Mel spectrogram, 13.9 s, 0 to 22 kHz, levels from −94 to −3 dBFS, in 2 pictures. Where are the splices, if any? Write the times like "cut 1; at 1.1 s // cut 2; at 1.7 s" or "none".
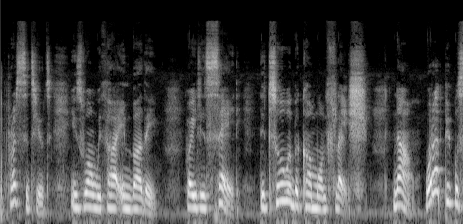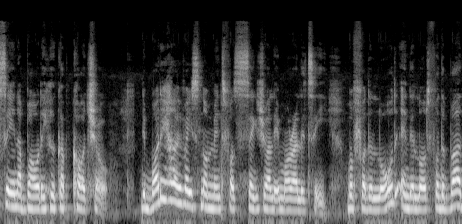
cut 1; at 6.3 s // cut 2; at 8.9 s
